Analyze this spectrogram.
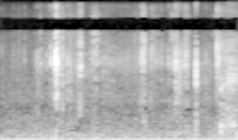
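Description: Stickers peel off a paper page of notes and tear at it, giving soft crinkling and ripping rustles in several brief, faint bursts.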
